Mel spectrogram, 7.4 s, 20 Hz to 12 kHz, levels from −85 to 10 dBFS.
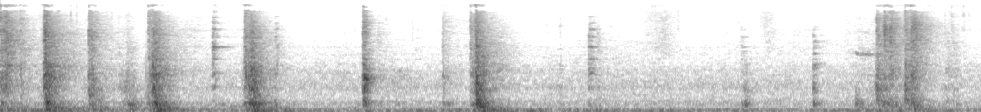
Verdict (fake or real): fake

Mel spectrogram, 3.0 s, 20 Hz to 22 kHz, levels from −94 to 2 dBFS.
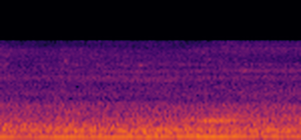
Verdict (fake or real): real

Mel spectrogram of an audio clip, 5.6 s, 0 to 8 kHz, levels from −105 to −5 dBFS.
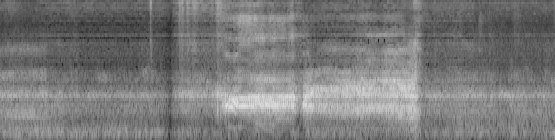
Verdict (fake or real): fake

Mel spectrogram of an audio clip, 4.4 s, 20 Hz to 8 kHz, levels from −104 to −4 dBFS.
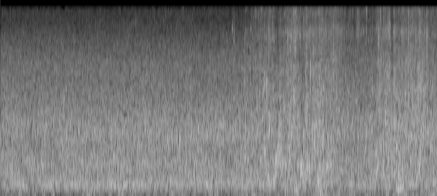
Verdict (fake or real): real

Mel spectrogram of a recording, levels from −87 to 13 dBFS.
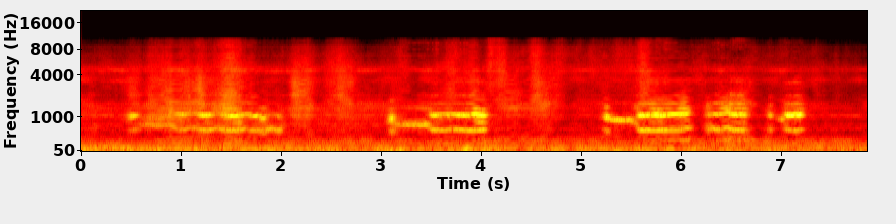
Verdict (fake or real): fake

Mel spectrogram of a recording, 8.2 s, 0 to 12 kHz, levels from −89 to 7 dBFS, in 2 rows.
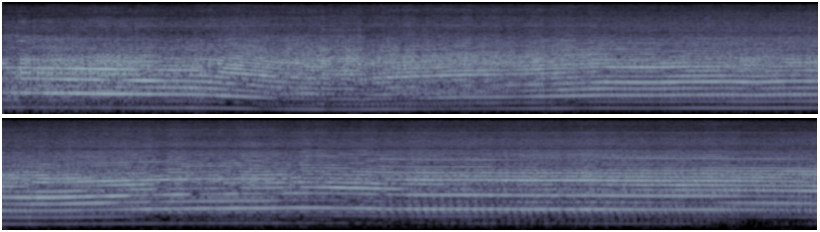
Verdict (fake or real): real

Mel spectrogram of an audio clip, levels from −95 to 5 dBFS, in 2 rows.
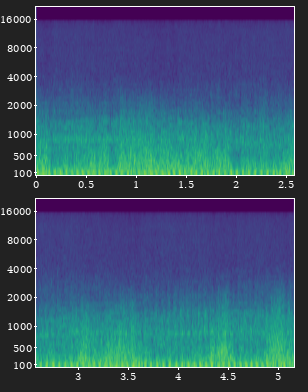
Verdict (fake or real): fake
